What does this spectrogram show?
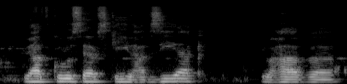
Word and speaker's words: Ziyech: So players at 35, the ones I can think of, you have Kulusevski, you have Ziyech, you have Ziyech, for those who want to pronounce it the right way.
